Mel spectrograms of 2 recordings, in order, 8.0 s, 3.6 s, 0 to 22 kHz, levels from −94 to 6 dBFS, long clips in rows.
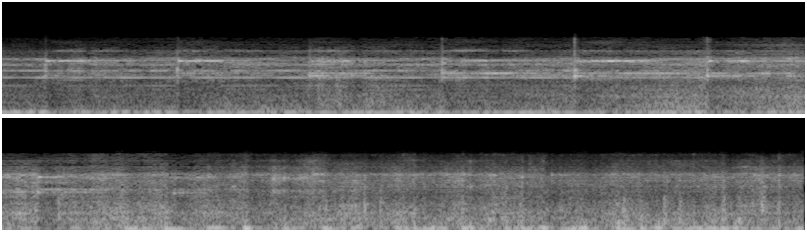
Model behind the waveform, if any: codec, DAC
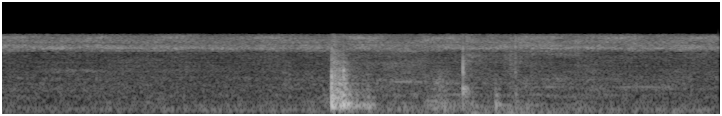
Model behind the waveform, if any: codec, DAC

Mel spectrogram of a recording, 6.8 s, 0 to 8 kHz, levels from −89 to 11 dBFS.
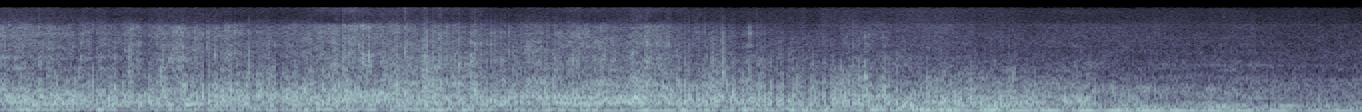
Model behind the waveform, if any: codec, DAC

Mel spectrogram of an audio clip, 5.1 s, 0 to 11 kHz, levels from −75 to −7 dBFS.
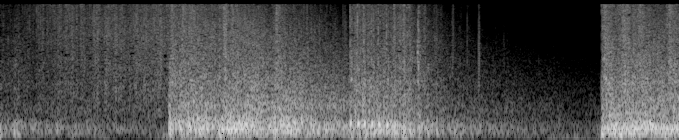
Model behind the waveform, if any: none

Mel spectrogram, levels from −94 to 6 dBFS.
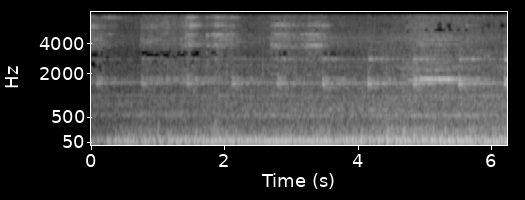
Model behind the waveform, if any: none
